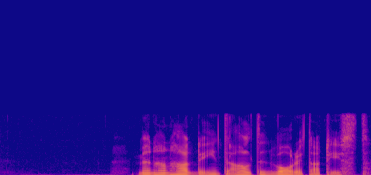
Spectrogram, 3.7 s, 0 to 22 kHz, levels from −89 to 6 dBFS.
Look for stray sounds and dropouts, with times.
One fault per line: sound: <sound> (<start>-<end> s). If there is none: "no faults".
no faults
